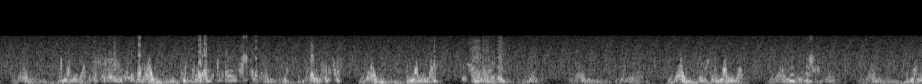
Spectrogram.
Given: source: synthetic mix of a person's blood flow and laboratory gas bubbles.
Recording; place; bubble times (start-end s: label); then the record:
Doppler ultrasound of blood flow; precordium
0.57-0.66 s: bubbles
0.88-1.49 s: bubbles
1.76-2.59 s: bubbles
2.81-2.92 s: bubbles
3.08-3.43 s: bubbles
4.29-4.40 s: bubbles
4.60-5.07 s: bubbles
6.97-7.20 s: bubbles
7.87-8.22 s: bubbles
From the record:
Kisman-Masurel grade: 232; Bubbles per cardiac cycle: several, 3 to 8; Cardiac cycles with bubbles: 50 to 99%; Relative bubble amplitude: moderate (0.250 to 0.450); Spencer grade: 3 (all of the cardiac periods contain showers or single bubble signals, but not dominating or overriding the cardiac motion signals); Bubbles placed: only in the low amplitude regions of the cardiac cycle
